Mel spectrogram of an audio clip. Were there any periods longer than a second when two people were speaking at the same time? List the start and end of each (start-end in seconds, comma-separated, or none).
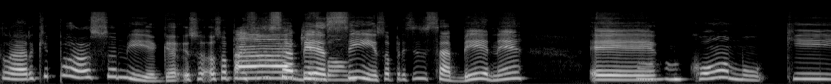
2.3-3.6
